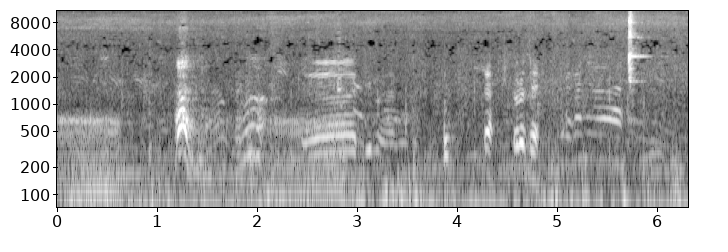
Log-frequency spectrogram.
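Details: Jindo barking at the 66th Korean Best Jindo Dog Selection Contest, a dog show of the Korea Jindo Dog Association; a handful of sharp, arching barks break out in short bursts over steady crowd chatter and nearby talking.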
